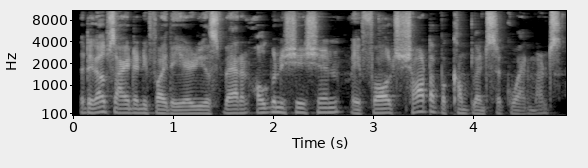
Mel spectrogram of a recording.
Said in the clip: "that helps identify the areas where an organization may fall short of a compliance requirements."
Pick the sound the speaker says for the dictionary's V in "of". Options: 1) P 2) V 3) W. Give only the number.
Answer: 1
